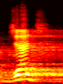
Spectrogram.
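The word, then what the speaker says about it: judge: एज as means किनारा जज जज मींस न्यायाधीश जज जज मींस न्यायाधीश जी से पहले डी आया साइलेंट रहेगा बारबार रिवाइज करेंगे आपको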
